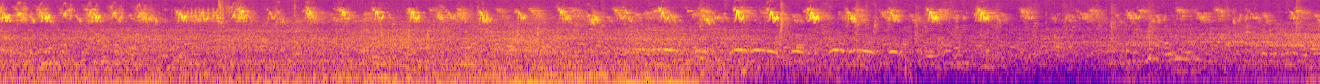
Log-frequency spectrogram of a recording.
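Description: A small bird chirping over and over, short high chirps about two to three a second, over a low rumble that fades out about halfway through.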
